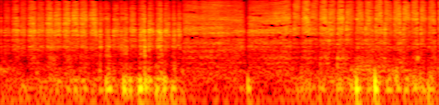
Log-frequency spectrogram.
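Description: A marker tip rubs quickly back and forth along the right border of a flat paper coloring sheet on a clipboard, coloring it pink. The result is a steady, bright, scratchy hiss made of rapid strokes, with faint low thumps under some of them.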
